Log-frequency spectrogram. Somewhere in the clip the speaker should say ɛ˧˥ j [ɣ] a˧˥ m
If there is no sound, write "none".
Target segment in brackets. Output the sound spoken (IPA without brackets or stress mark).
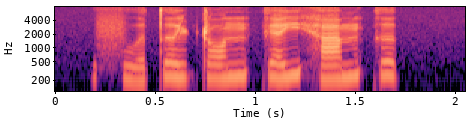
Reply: h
